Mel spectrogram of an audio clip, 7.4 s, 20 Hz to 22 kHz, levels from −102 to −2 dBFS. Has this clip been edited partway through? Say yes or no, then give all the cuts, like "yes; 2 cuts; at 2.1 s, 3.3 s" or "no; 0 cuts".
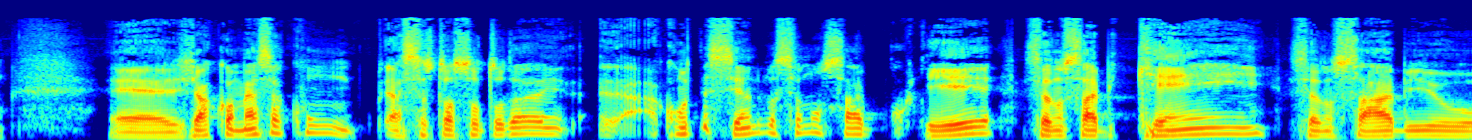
yes; 3 cuts; at 1.8 s, 5.1 s, 6.4 s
